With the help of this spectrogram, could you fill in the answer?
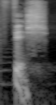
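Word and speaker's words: ghoti: joke could be pronounced fish. How? Take the gh from enough which sounds like f, the o from women which gives i as in wyman.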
